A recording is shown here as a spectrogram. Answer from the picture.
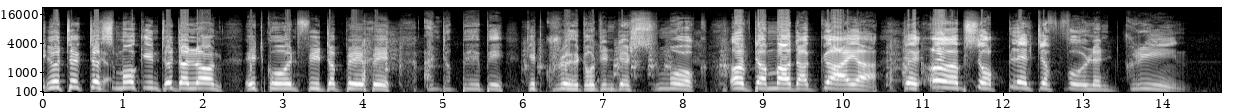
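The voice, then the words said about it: Put-on Jamaican accent. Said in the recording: “your natural Jamaican accent”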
